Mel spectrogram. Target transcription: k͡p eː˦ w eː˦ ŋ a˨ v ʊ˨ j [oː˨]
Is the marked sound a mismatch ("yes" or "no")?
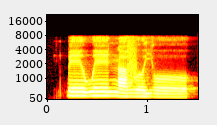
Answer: no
